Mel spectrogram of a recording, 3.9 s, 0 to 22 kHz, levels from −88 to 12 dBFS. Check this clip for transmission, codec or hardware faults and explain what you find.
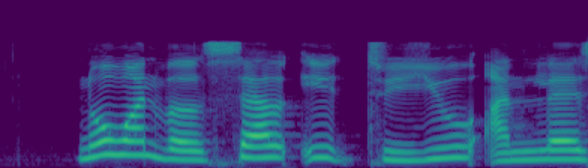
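One fault is present. From 1.0 s to the end, a time-stretched section plays at about 0.65x speed, likely from software stretching audio to fit a length by repeating short pieces. Speech drags with unchanged pitch; a spectrogram shows horizontally elongated, blurred harmonics.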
